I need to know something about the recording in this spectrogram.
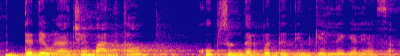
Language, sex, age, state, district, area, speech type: Goan Konkani, female, 30-45, Goa, Canacona, rural, spontaneous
